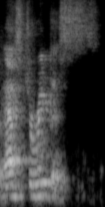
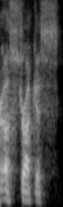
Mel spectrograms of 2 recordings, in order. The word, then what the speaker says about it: Astruckus: Be safe, Officer Buchanan and Officer Asterikas. Excuse me. Give me the correct pronunciation, officer. It's Officer Astruckus.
